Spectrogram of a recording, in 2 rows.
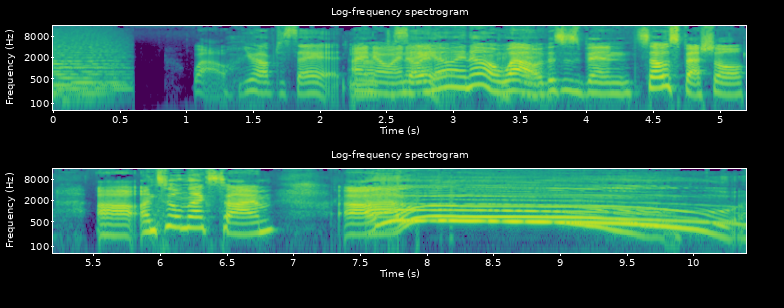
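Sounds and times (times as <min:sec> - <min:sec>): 
speech: 0:01.3 - 0:10.3
people howling like wolves: 0:07.5 - 0:10.3.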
